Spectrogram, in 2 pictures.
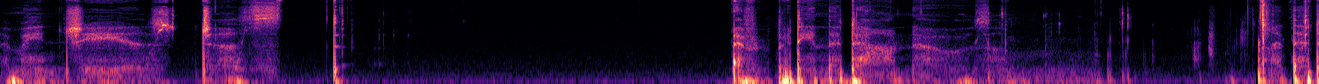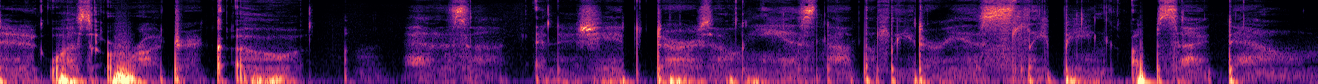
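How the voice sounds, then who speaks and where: A woman telling a true crime story as ASMR in a breathy whisper, in short, halting phrases with pauses.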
